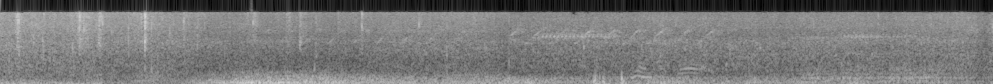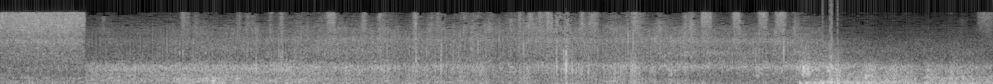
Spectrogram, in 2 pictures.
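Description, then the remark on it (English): Water rushes steadily through a yard and under a house, flowing from D.R. Horton construction next door, in a continuous, loud, hissing roar, with deep rumbling surges swelling now and then over about twenty seconds. “Water rushing down in through our yard, under our house, from the construction next door”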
